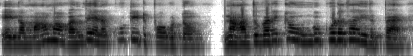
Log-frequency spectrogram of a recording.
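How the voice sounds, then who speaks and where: A woman voicing a young wife who pleads tearfully and defiantly, in a raised, higher voice. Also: lively intonation, a little fast, darkish tone, lightly acted. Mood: tearful pleading.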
